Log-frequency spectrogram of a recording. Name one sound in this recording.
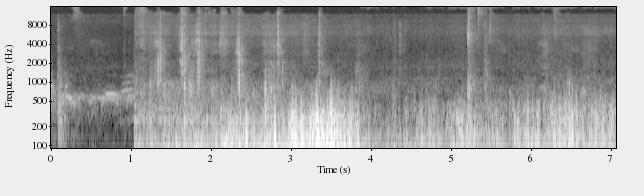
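A woman's footsteps crunch on dirt ground.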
